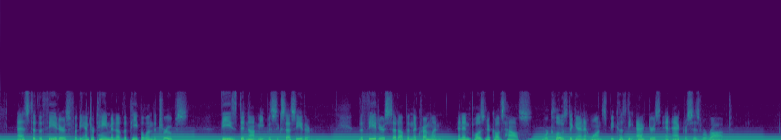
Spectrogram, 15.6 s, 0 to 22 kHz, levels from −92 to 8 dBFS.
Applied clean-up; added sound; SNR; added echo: none; Wind instrument, woodwind instrument; 8 dB; none.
